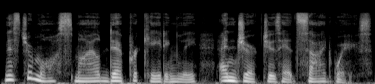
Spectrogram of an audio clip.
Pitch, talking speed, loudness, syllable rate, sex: 145 Hz, 145 wpm, -18 LUFS, 4.8 syllables/s, female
